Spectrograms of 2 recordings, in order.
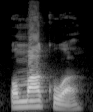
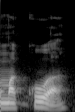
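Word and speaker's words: ʻaumakua: divine spark, yes, comes the higher soul, which is called Akua or Aum Akua, pronounced Omakua or Makua.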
